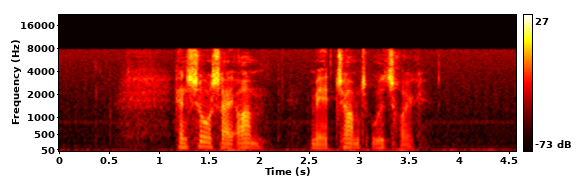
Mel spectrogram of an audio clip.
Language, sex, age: Danish, male, 51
